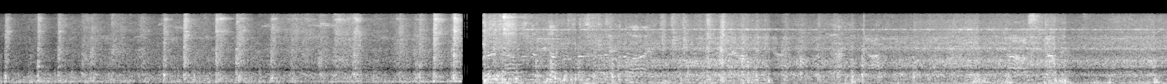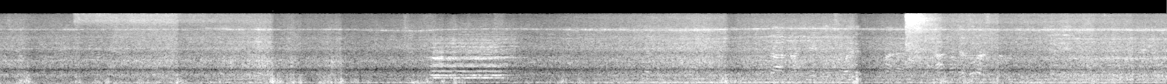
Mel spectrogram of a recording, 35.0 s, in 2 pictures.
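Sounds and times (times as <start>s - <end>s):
train coach rumbling: 0.0s - 35.0s
locomotive horn: 23.9s - 25.4s.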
